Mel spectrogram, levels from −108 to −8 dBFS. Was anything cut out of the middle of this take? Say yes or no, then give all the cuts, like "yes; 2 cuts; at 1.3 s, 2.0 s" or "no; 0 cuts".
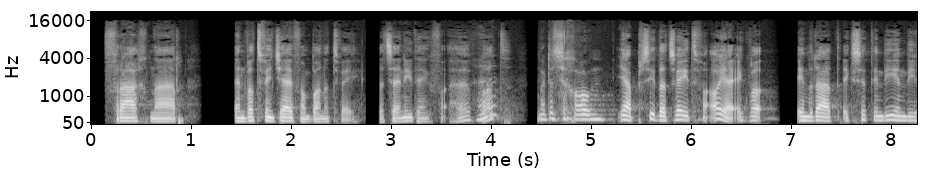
yes; 4 cuts; at 1.2 s, 2.1 s, 2.7 s, 5.8 s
